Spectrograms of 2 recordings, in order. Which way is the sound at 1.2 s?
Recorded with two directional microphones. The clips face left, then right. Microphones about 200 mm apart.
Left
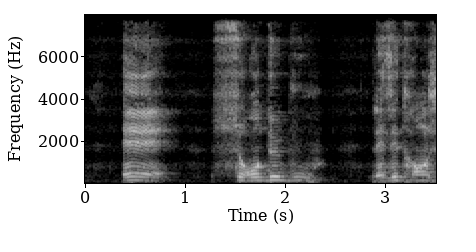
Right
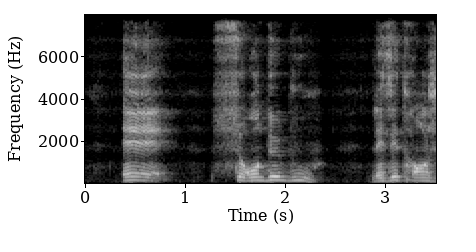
15° right (ahead or behind).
